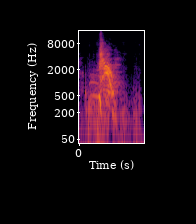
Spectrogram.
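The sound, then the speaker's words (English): A single sharp, explosive sneeze with a short inhaled lead-in, loud, then quiet. No one speaks during it. “Bless you. Thank you.”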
